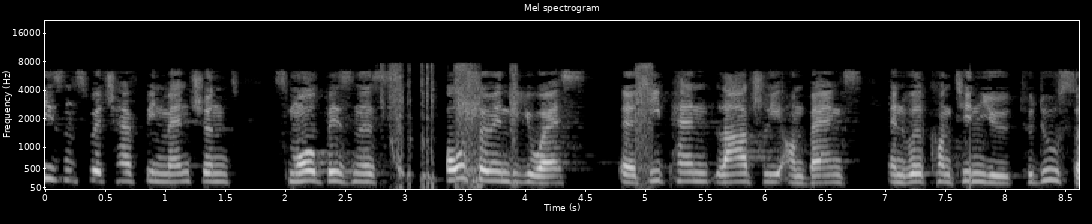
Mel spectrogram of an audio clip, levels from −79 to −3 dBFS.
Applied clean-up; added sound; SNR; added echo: classical method Wiener filter.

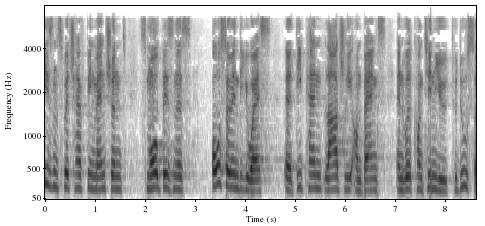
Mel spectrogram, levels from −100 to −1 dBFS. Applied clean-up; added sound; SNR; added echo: none; none; none; none.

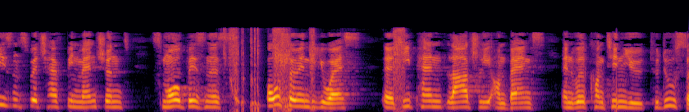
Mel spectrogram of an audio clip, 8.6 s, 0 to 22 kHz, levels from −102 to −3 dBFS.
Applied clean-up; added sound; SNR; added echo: classical method log-MMSE.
